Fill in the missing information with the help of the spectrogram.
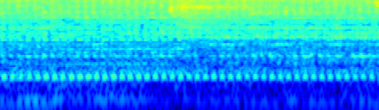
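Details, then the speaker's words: Oxygen concentrator, stripped of casing during a teardown, switched on at about two liters per minute: steady motor hum with a rapid, uneven pulsing rattle as the compressor runs very shaky and rough. "so let's turn it on and see what happens [Music] no hear of it like two liters per minute the compressor is very shaky"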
